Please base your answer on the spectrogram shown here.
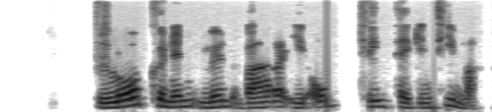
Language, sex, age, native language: Icelandic, male, 40-49, Icelandic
